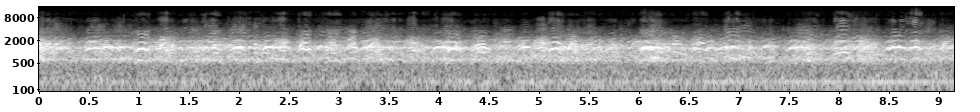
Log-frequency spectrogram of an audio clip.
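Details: A large flock of snow geese on Cayuga Lake, March afternoon, producing an unbroken wall of high nasal honks and yelps from countless birds, with a faint low hum in the background.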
